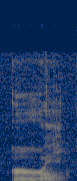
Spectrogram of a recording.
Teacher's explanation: So for the R, there's no contact, and then for the L, there is contact.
